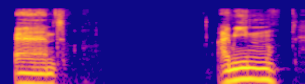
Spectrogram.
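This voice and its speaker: With a German accent, a man speaks in a dark, mellow tone, the sound dry and close with no echo. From Germany. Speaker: musician and producer. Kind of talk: interview. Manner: halting.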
